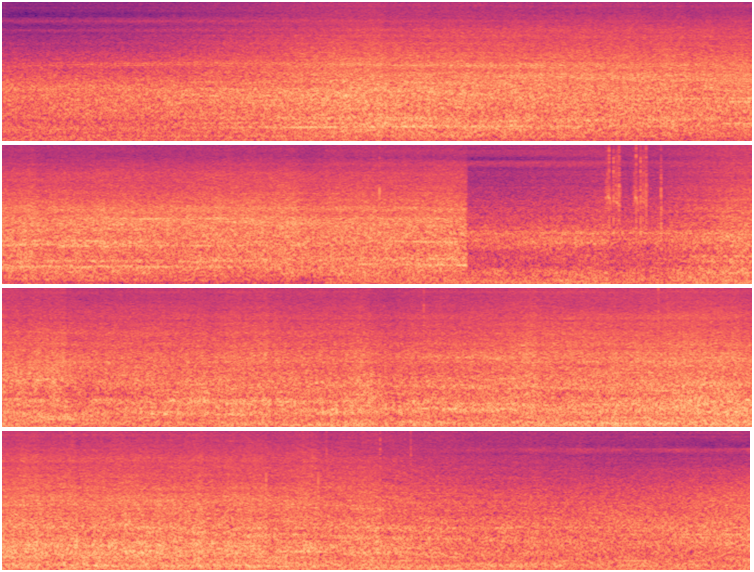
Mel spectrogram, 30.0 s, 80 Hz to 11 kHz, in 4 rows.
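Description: Electric multiple-unit trains running on an electrified main line: one approaching, then, after a cut about twelve seconds in, a Newag Impuls 45WE unit passing close with steady rolling wheel-on-rail noise that swells as it goes by.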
